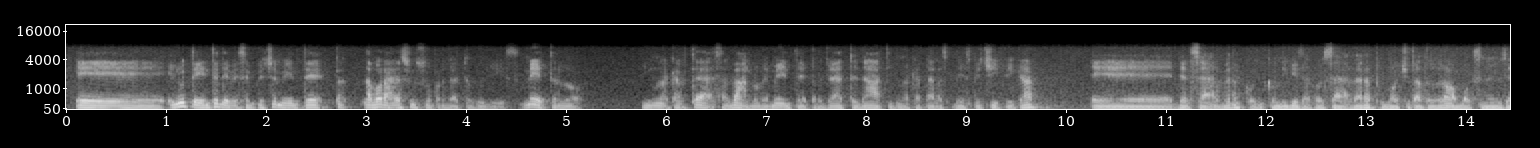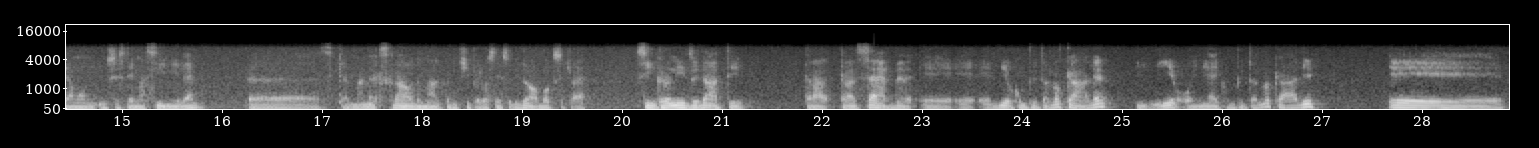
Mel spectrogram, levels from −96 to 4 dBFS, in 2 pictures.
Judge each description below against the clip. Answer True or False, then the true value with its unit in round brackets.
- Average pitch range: True (3.4 semitones)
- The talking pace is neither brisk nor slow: True (160 wpm)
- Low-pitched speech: True (90 Hz)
